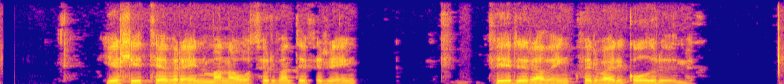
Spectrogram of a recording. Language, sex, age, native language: Icelandic, male, 50-59, Icelandic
